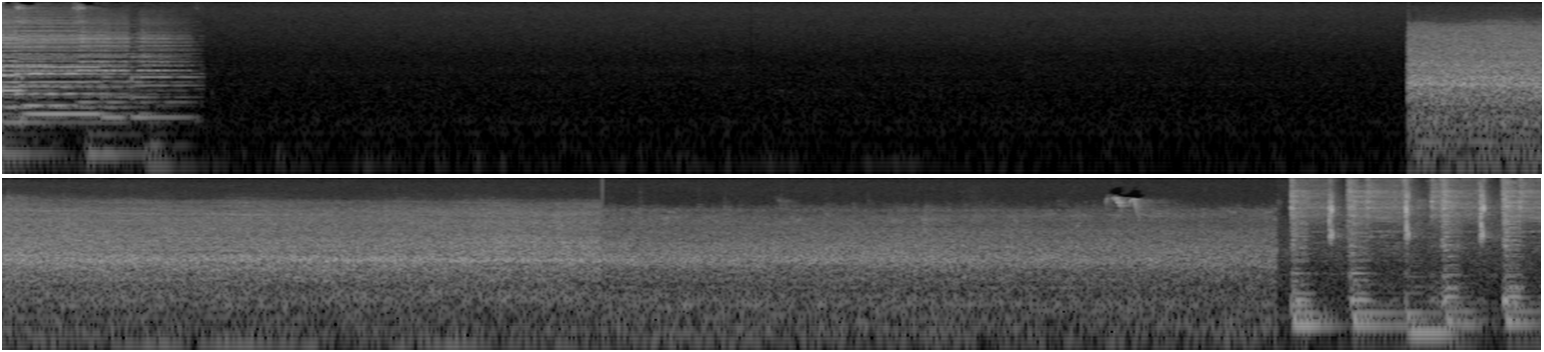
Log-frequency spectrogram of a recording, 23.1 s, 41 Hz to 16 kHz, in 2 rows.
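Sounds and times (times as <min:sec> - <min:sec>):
music: 0:00.0 - 0:01.5, 0:21.1 - 0:23.0
distant road traffic hum: 0:10.6 - 0:23.0
bird chirp: 0:16.4 - 0:23.0.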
